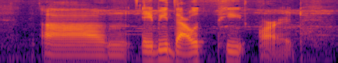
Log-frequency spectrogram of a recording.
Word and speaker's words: AbDaudpArt: okay so first of all to start off a bead out Pete art that's the correct pronunciation of my page and and on the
